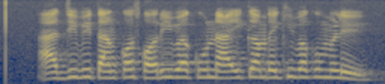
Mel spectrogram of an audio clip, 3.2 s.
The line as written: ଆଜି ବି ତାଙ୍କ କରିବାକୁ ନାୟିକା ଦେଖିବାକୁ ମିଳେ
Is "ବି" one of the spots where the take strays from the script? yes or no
no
